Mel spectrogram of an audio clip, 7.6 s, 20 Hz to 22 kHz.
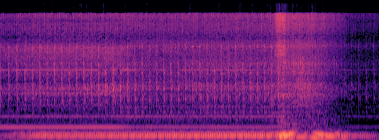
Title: s2000 possible rod knock or tct? #automobile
